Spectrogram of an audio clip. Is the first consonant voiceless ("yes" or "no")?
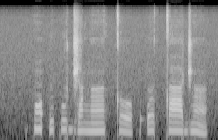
yes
